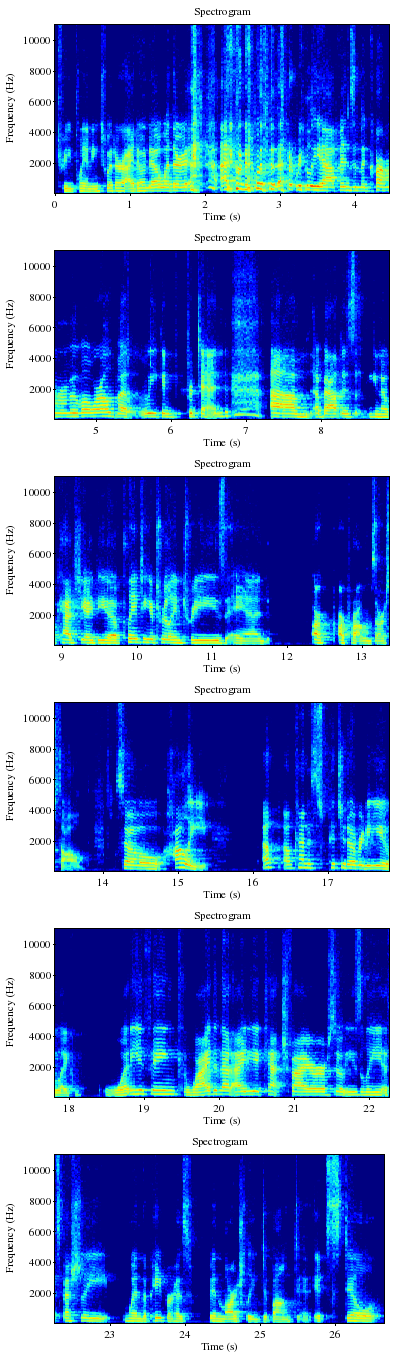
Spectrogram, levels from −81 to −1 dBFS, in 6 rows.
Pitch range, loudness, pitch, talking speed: 170-220 Hz, -26 LUFS, 195 Hz, 170 wpm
